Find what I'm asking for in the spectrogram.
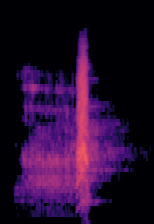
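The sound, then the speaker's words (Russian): A sleepy bulldog on guard duty gives one sharp, loud bark partway through a low, rumbling growl, with no other sounds around it. “С просонок дежурный бульдог рявкнул так, что под лисой со страха оказалась лужа.”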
